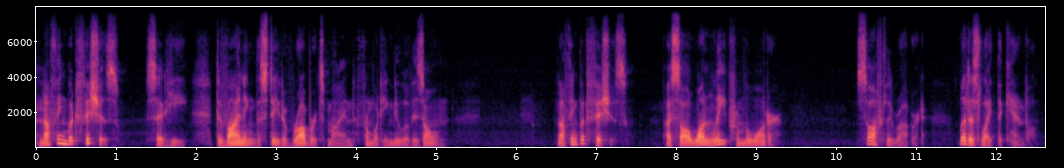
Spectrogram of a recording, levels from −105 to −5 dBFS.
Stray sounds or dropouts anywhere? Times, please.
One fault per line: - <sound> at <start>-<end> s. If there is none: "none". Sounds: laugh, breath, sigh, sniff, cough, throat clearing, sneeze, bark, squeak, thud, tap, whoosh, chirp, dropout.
none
